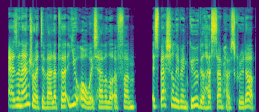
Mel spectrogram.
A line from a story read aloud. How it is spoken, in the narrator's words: Benny joins in and starts to laugh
